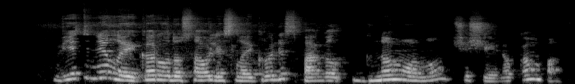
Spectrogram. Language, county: Lithuanian, Tauragė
